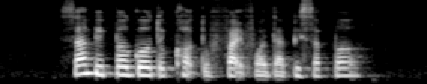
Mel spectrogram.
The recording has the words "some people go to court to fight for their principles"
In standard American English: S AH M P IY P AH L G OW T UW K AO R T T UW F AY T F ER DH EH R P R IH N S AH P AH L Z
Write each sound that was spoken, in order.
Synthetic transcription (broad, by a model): S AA M P IY P AH L G OW T UW K AO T T UW F AY T F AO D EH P IY S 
